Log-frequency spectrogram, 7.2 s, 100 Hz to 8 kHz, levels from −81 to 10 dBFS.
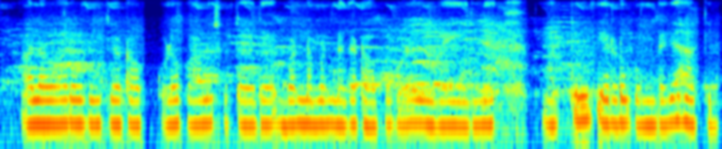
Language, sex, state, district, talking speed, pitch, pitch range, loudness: Kannada, male, Karnataka, Bijapur, 135 wpm, 210 Hz, 205-215 Hz, -16 LUFS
